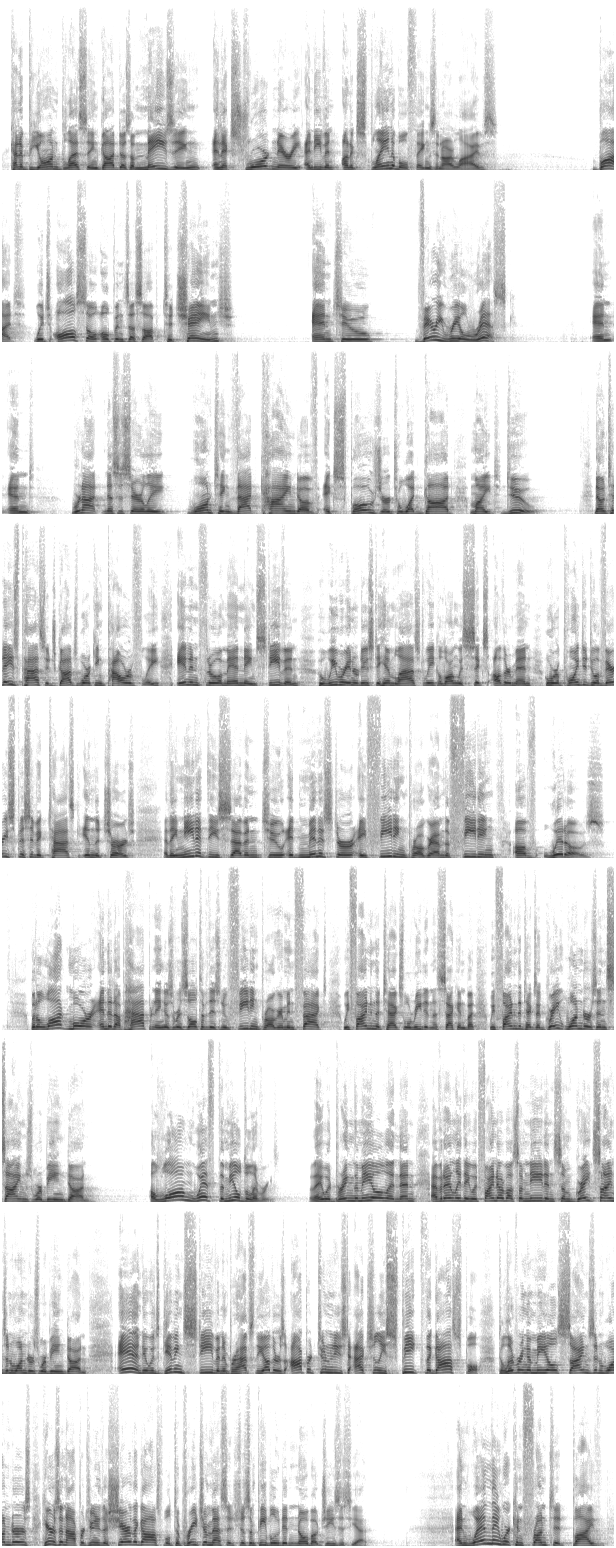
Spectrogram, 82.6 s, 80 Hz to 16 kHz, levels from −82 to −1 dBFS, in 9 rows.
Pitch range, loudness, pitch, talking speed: 180-230 Hz, -24 LUFS, 200 Hz, 155 wpm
